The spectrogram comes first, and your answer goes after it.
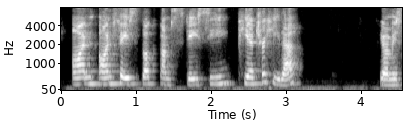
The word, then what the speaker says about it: Piedrahita: on facebook i'm stacy pietrajita you want me to spell it uh sure put the link okay it's it it rhymes with margarita how appropriate anyway p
